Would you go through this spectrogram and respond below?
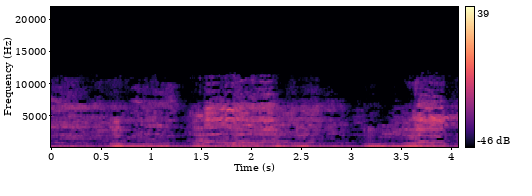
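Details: Piglets happy in cool water, giving short low grunts in bursts with brief squeal-like rises, over splashing water.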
